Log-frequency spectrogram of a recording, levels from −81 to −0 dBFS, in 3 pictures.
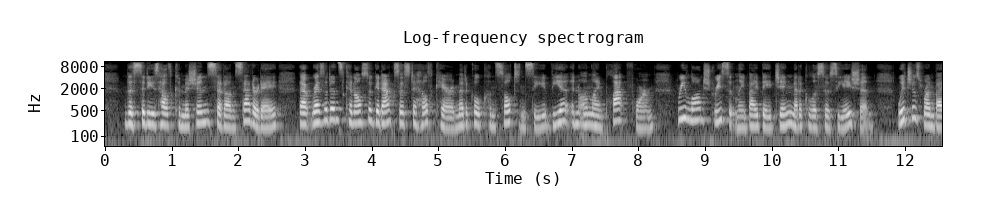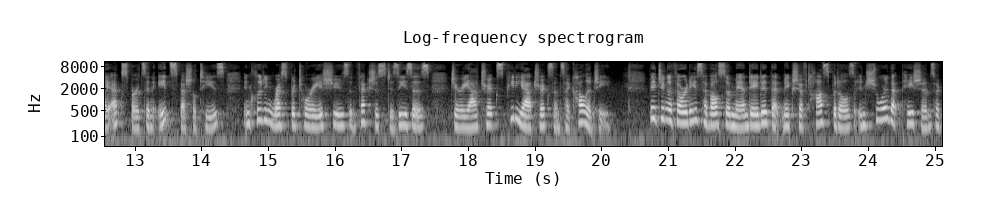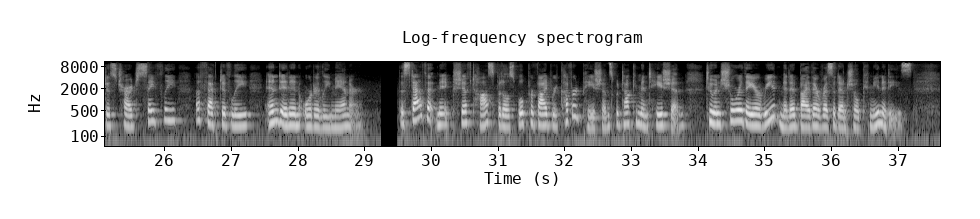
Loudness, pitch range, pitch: -20 LUFS, 185-230 Hz, 200 Hz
